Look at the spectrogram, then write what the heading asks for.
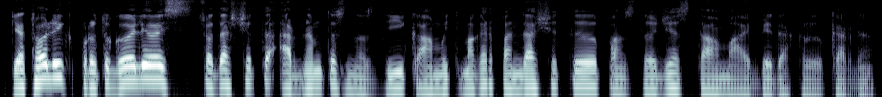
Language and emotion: Kashmiri, neutral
